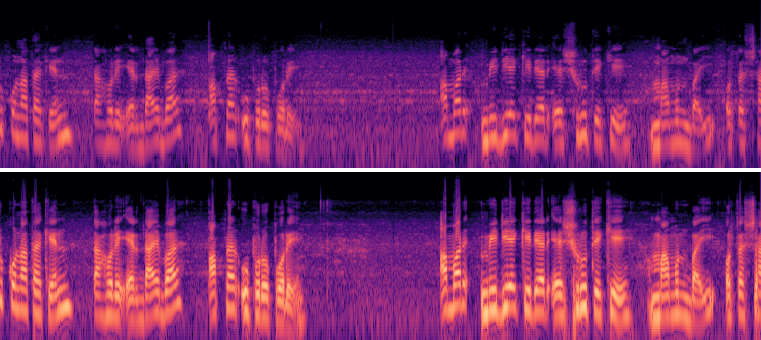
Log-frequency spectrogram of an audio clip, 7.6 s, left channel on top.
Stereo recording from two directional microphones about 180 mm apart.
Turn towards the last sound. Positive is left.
turn(degrees=-35)  # may be behind; listen again after turning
